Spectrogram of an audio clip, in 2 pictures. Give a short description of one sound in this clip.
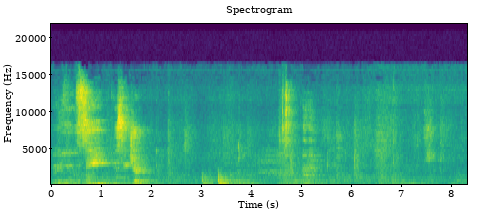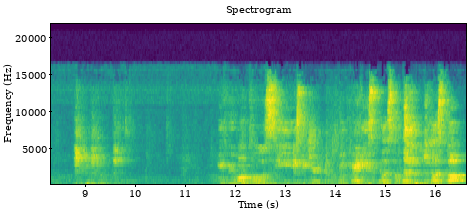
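A young woman speaks calmly in a room with a slight echo.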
